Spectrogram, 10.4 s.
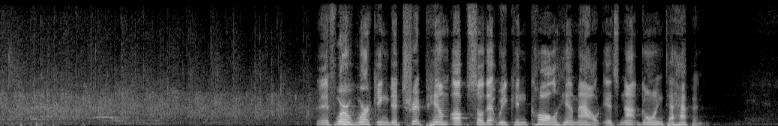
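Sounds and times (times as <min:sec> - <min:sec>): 
audience clapping hands: 0:00.0 - 0:04.9
speech: 0:04.2 - 0:09.4.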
